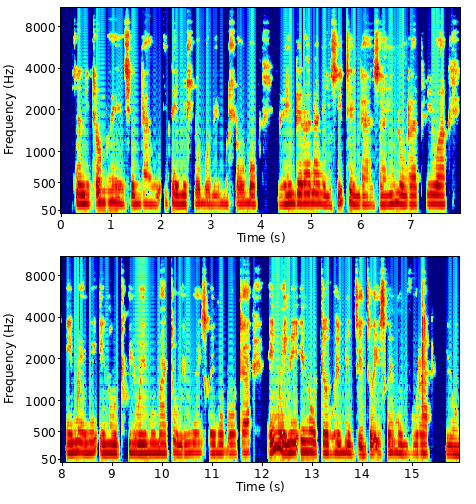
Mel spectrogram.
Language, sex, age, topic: Ndau, female, 36-49, health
